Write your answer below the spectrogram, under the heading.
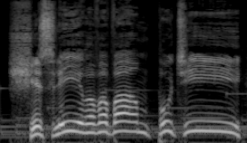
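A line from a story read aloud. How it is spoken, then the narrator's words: Group shouting. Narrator (Russian): крикнули им провожатые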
